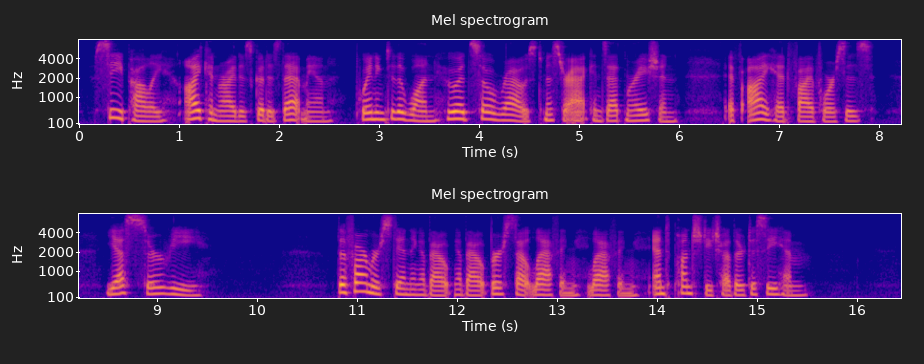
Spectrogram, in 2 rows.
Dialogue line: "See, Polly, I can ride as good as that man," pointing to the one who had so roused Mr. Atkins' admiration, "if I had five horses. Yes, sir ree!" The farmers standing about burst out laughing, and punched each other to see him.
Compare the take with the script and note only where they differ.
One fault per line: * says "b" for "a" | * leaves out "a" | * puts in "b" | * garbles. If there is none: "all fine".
* puts in "about"
* puts in "laughing"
